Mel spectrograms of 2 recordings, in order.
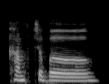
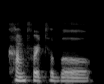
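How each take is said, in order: First: The word is said with three syllables. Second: The word is said with four syllables.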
